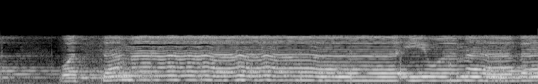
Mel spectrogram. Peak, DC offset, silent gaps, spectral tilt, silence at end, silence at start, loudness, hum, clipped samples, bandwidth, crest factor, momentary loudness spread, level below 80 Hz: -2 dBFS; under 0.1%; none; -8.5 dB/octave; 0 s; 0 s; -13 LUFS; none; under 0.1%; 4 kHz; 12 dB; 6 LU; -44 dBFS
